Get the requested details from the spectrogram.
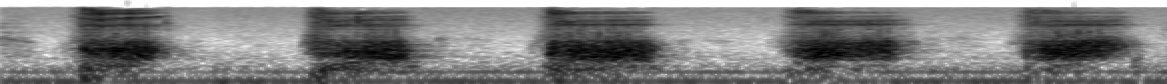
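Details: Simulated heart sounds on the Harvey cardiology manikin. Finding: holosystolic murmur.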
